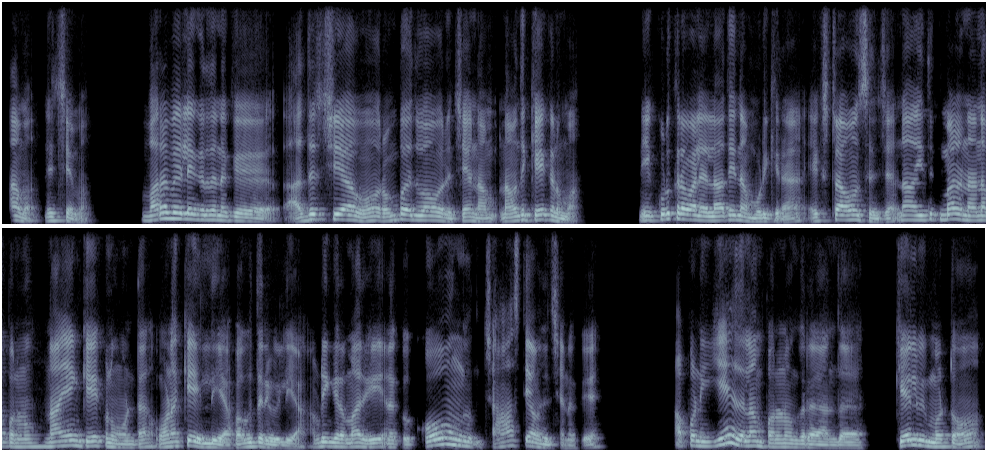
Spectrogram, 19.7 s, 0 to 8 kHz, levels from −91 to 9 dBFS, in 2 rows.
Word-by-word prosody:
ஆமா. -, -, -1 dB, 0.2 s
நிச்சயமா. 140 Hz, 0 st, -3 dB, 0.7 s
வரவேயில்லங்கிறது 190 Hz, -3 st, +2 dB
எனக்கு 145 Hz, -3 st, 0 dB, 0.6 s
அதிர்ச்சியாவும், 180 Hz, -6 st, +2 dB
ரொம்ப 165 Hz, +7 st, -2 dB
இதுவாவும் 160 Hz, -2 st, +1 dB
இருந்துச்சு. 135 Hz, -, -2 dB
ஏ -, -, -1 dB
நா -, -, 0 dB, 0.2 s
நான் 125 Hz, +1 st, +1 dB
வந்து 170 Hz, +4 st, 0 dB
கேட்கணுமா. 160 Hz, -, +1 dB, 0.7 s
"நீ -, -, 0 dB
குடுக்கற 195 Hz, +1 st, +3 dB
வேலை 165 Hz, -3 st, +3 dB
எல்லாத்தையும் 150 Hz, +3 st, +2 dB
நான் 120 Hz, -5 st, -1 dB
முடிக்கிறேன். 115 Hz, -4 st, -1 dB, 0.2 s
எக்ஸ்ட்ராவும் 165 Hz, +6 st, +1 dB
செஞ்சேன். 110 Hz, -1 st, -2 dB
நான் 165 Hz, 0 st, 0 dB
இதுக்கு 180 Hz, +2 st, -4 dB
மேல 190 Hz, 0 st, +2 dB
நான் 155 Hz, -1 st, +2 dB
என்ன 155 Hz, 0 st, +1 dB
பண்ணனும்? 135 Hz, 0 st, -2 dB
நான் 160 Hz, +3 st, +2 dB
ஏன் 180 Hz, -2 st, 0 dB
கேட்கணும் 145 Hz, -7 st, 0 dB
உன்ட்ட? 115 Hz, +3 st, -3 dB, 0.2 s
உனக்கே 155 Hz, +5 st, +1 dB
இல்லையா? 125 Hz, -6 st, +3 dB
பகுத்தறிவு 135 Hz, -4 st, +2 dB
இல்லையா?" 95 Hz, -3 st, -1 dB
அப்படிங்கிற 145 Hz, 0 st, +1 dB
மாரி 135 Hz, -3 st, +1 dB
எனக்கு 120 Hz, -4 st, -4 dB, 0.2 s
கோவம்ங்க 190 Hz, -2 st, +2 dB, 0.2 s
ஜாஸ்தியா 170 Hz, 0 st, -2 dB
வந்துச்சு 105 Hz, -4 st, -3 dB
எனக்கு. 95 Hz, -1 st, -6 dB, 0.9 s
அப்போ -, -, -2 dB
நீ 155 Hz, -, +1 dB, 0.2 s
ஏன் 270 Hz, 0 st, +3 dB
இதெல்லாம் 170 Hz, -4 st, +1 dB
பண்ணணுங்கிற 130 Hz, -2 st, 0 dB, 0.2 s
அந்த 100 Hz, 0 st, -2 dB, 0.6 s
கேள்வி 185 Hz, 0 st, +3 dB
மட்டும், 140 Hz, -1 st, 0 dB
150 Hz, 150 wpm, -22 LUFS, 130-170 Hz, 0.9 s, குடுக்கற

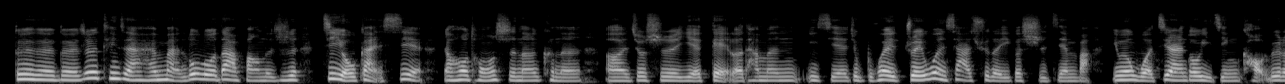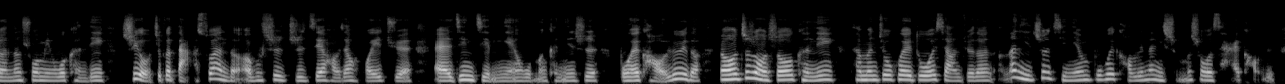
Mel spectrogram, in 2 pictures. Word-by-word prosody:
对 240 Hz, -1 st, +6 dB
对 215 Hz, -2 st, +4 dB
对， 200 Hz, 0 st, +2 dB
这 270 Hz, +8 st, +2 dB
个 290 Hz, -, +7 dB
听 280 Hz, -1 st, +3 dB
起 260 Hz, -, +2 dB
来 200 Hz, -3 st, +4 dB
还 200 Hz, 0 st, 0 dB
蛮 205 Hz, -5 st, +2 dB
落 245 Hz, +4 st, +5 dB
落 230 Hz, -3 st, +4 dB
大 220 Hz, -1 st, +4 dB
方 175 Hz, -2 st, -3 dB
的。 175 Hz, -1 st, -4 dB
就 190 Hz, +3 st, -7 dB
是 200 Hz, 0 st, +1 dB, 0.2 s
既 265 Hz, -1 st, +3 dB
有 175 Hz, -6 st, +5 dB
感 175 Hz, -, 0 dB
谢， 215 Hz, +6 st, -2 dB, 0.2 s
然 195 Hz, -1 st, 0 dB
后 210 Hz, +2 st, +5 dB
同 195 Hz, -2 st, 0 dB
时 205 Hz, -2 st, -3 dB
呢， 180 Hz, 0 st, -2 dB
可 195 Hz, -, -6 dB
能， 165 Hz, -2 st, -4 dB, 0.2 s
呃， 170 Hz, 0 st, 0 dB
就 185 Hz, +3 st, -2 dB
是 180 Hz, 0 st, -2 dB
也 165 Hz, -1 st, 0 dB
给 165 Hz, +3 st, 0 dB
了 -, -, +1 dB
他 175 Hz, +2 st, -6 dB
们 180 Hz, 0 st, -4 dB
一 190 Hz, 0 st, -3 dB
些 175 Hz, -1 st, -5 dB
就 185 Hz, +2 st, -3 dB
不 170 Hz, 0 st, -8 dB
会 210 Hz, -1 st, +5 dB
追 200 Hz, +3 st, +4 dB
问 245 Hz, -2 st, +4 dB
下 195 Hz, -3 st, -4 dB
去 180 Hz, +4 st, -8 dB
的 175 Hz, -4 st, -1 dB
一 155 Hz, -, -6 dB
个 175 Hz, +1 st, -4 dB
时 160 Hz, -2 st, -9 dB
间 160 Hz, +1 st, -5 dB
吧。 -, -, -4 dB, 0.2 s
因 200 Hz, +1 st, +1 dB
为 205 Hz, -, +7 dB
我 180 Hz, -4 st, +3 dB
既 190 Hz, +8 st, -1 dB
然 185 Hz, -2 st, +4 dB
都 190 Hz, 0 st, +3 dB
已 175 Hz, -4 st, -1 dB
经 170 Hz, +1 st, -6 dB
考 -, -, -2 dB
虑 190 Hz, +1 st, 0 dB
了， 175 Hz, -2 st, +1 dB
那 180 Hz, +3 st, -4 dB
说 190 Hz, 0 st, -3 dB
明 175 Hz, -1 st, -4 dB
我 180 Hz, -, 0 dB
肯 170 Hz, -5 st, -11 dB
定 180 Hz, +1 st, -4 dB, 0.2 s
是 260 Hz, -, -5 dB
有 -, -, +4 dB
这 -, -, -7 dB
个 215 Hz, -, +1 dB
打 -, -, -2 dB
算 240 Hz, -6 st, 0 dB
的， -, -, -2 dB
而 -, -, -2 dB
不 185 Hz, -, -6 dB
是 195 Hz, +1 st, -3 dB
直 175 Hz, -3 st, -7 dB
接 190 Hz, +3 st, 0 dB
好 160 Hz, -4 st, -6 dB
像 180 Hz, +1 st, -4 dB
回 165 Hz, +1 st, -3 dB
绝， 165 Hz, -1 st, -4 dB, 0.2 s
“哎， 170 Hz, 0 st, +4 dB
近 210 Hz, +3 st, +3 dB
几 175 Hz, -3 st, -4 dB
年 155 Hz, +1 st, -5 dB
我 -, -, -3 dB
们 -, -, -8 dB
肯 170 Hz, -, -10 dB
定 175 Hz, -, -5 dB
是 180 Hz, +1 st, -3 dB, 0.2 s
不 175 Hz, -, -1 dB
会 180 Hz, +1 st, +5 dB
考 -, -, -2 dB
虑 245 Hz, +1 st, +3 dB
的”。 180 Hz, -4 st, -1 dB, 0.2 s
然 220 Hz, 0 st, +9 dB
后 235 Hz, -, +9 dB
这 295 Hz, +5 st, +1 dB
种 245 Hz, -7 st, +7 dB
时 205 Hz, +1 st, +1 dB
候 210 Hz, +1 st, +6 dB
肯 195 Hz, -4 st, -2 dB
定 215 Hz, +3 st, 0 dB, 0.2 s
他 210 Hz, -, -4 dB
们 210 Hz, 0 st, +2 dB
就 220 Hz, +1 st, +1 dB
会 215 Hz, 0 st, +3 dB
多 205 Hz, +1 st, +2 dB
想， 185 Hz, -6 st, -4 dB
觉 175 Hz, +1 st, -5 dB
得 185 Hz, 0 st, -3 dB
那 325 Hz, -, +1 dB
你 260 Hz, -8 st, +2 dB
这 290 Hz, +8 st, -3 dB
几 245 Hz, -6 st, -8 dB
年 195 Hz, +3 st, -1 dB
不 215 Hz, 0 st, -6 dB
会 245 Hz, +1 st, +1 dB
考 210 Hz, -6 st, -8 dB
虑， 190 Hz, +2 st, -4 dB
那 225 Hz, +2 st, -2 dB
你 205 Hz, -, -1 dB
什 180 Hz, -, -11 dB
么 205 Hz, -1 st, -9 dB
时 205 Hz, 0 st, -4 dB
候 190 Hz, -, +2 dB
才 -, -, -12 dB
考 -, -, -14 dB
虑？ -, -, -15 dB
190 Hz, 310 characters per minute, -22 LUFS, 175-210 Hz, 0.2 s, 然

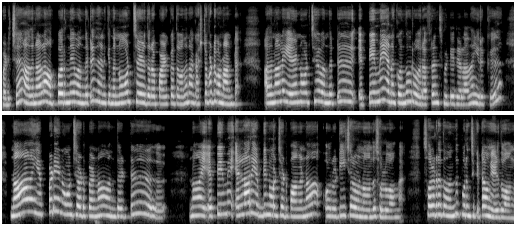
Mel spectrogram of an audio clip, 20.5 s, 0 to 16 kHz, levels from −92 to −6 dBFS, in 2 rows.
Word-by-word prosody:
படிச்சேன். 225 Hz, +10 st, -3 dB
அதனால 275 Hz, +2 st, +2 dB
அப்ப 280 Hz, 0 st, -6 dB
இருந்தே 305 Hz, +1 st, +1 dB
வந்துட்டு 280 Hz, -1 st, 0 dB, 0.2 s
எனக்கு 285 Hz, -1 st, -2 dB
இந்த 265 Hz, 0 st, +1 dB
நோட்ஸ் 320 Hz, +3 st, 0 dB
எழுதுற 275 Hz, -4 st, +2 dB
பழக்கத்த 250 Hz, +1 st, -2 dB
வந்து 270 Hz, +5 st, -2 dB
நான் 300 Hz, -4 st, -2 dB
கஷ்டப்பட்டு 315 Hz, +7 st, -2 dB
கொண்டான்ட்டேன். 250 Hz, -3 st, 0 dB, 0.5 s
அதனால 310 Hz, +3 st, +2 dB, 0.2 s
என் 305 Hz, +1 st, +1 dB
நோட்ஸே 320 Hz, +2 st, -3 dB
வந்துட்டு, 290 Hz, +2 st, -1 dB, 0.4 s
எப்பயுமே 320 Hz, +9 st, -1 dB
எனக்கு 300 Hz, -2 st, -2 dB
வந்து 295 Hz, +4 st, +1 dB
ஒரு 310 Hz, -3 st, -1 dB
ரெஃபரன்ஸ் 290 Hz, +5 st, -2 dB
மெட்டீரியலா 250 Hz, -2 st, -3 dB
தான் 285 Hz, 0 st, -1 dB
இருக்கு. 245 Hz, -1 st, -7 dB, 0.6 s
நான் 400 Hz, +7 st, +7 dB, 0.2 s
எப்படி 420 Hz, +7 st, -1 dB
நோட்ஸ் 335 Hz, -2 st, 0 dB
எடுப்பேன்னா 290 Hz, 0 st, 0 dB
வந்துட்டு, 270 Hz, +3 st, -3 dB, 1.2 s
நான் 300 Hz, 0 st, +2 dB
எப்பயுமே 345 Hz, +5 st, -2 dB, 0.2 s
எல்லாரும் 360 Hz, +2 st, +4 dB
எப்படி 300 Hz, +3 st, -2 dB
நோட்ஸ் 310 Hz, -1 st, 0 dB
எடுப்பாங்கன்னா, 270 Hz, +2 st, 0 dB, 0.4 s
ஒரு 270 Hz, -1 st, -2 dB
டீச்சர் 295 Hz, 0 st, +1 dB
ஒண்ணு 250 Hz, -2 st, -1 dB
வந்து 260 Hz, +2 st, -1 dB
சொல்லுவாங்க. 240 Hz, -1 st, -2 dB, 0.6 s
சொல்றதை 320 Hz, 0 st, +2 dB
வந்து 290 Hz, +4 st, +1 dB
புரிஞ்சுகிட்டு 305 Hz, 0 st, +1 dB
அவங்க 285 Hz, -4 st, +4 dB
எழுதுவாங்க. 225 Hz, -3 st, -2 dB
290 Hz, 140 wpm, -23 LUFS, 260-315 Hz, 1.2 s, நான்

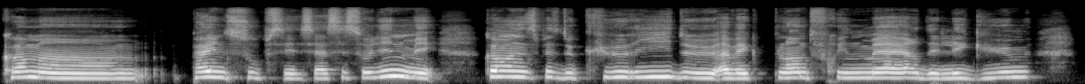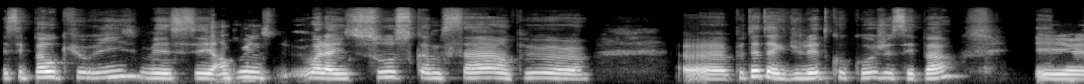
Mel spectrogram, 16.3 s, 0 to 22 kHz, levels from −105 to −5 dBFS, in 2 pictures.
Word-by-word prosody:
comme 245 Hz, +1 st, +1 dB
un 200 Hz, -2 st, +2 dB, 0.4 s
pas 240 Hz, +2 st, +3 dB
une 245 Hz, -2 st, +1 dB
soupe, 225 Hz, -2 st, -9 dB
c'est 195 Hz, -1 st, -5 dB
c'est 195 Hz, +2 st, -5 dB
assez 195 Hz, +3 st, -5 dB
solide, 250 Hz, +6 st, +4 dB
mais 215 Hz, -3 st, +2 dB, 0.3 s
comme 265 Hz, 0 st, +6 dB
un 260 Hz, -1 st, +3 dB
espèce 240 Hz, -1 st, -4 dB
de 215 Hz, +1 st, -4 dB
curry 245 Hz, +4 st, +1 dB
de 215 Hz, -3 st, +1 dB
avec 200 Hz, 0 st, +1 dB
plein 225 Hz, 0 st, 0 dB
de 220 Hz, -, -6 dB
fruits 225 Hz, 0 st, -8 dB
de 220 Hz, -, -1 dB
mer, 220 Hz, 0 st, +2 dB
des 200 Hz, 0 st, 0 dB
légumes, 210 Hz, +5 st, -2 dB, 0.4 s
mais 210 Hz, -, -6 dB
c'est 235 Hz, -, -6 dB
pas 240 Hz, +2 st, +5 dB
au 245 Hz, -, +7 dB
curry, 245 Hz, +4 st, -4 dB
mais 205 Hz, -1 st, +1 dB
c'est 205 Hz, 0 st, 0 dB
un 195 Hz, 0 st, 0 dB
peu 240 Hz, +4 st, -3 dB
une 240 Hz, -1 st, +2 dB
s 225 Hz, +2 st, -10 dB, 0.2 s
voilà, 210 Hz, -3 st, +5 dB
une 195 Hz, 0 st, +2 dB
sauce 240 Hz, +5 st, -3 dB
comme 210 Hz, -1 st, -3 dB
ça, 220 Hz, +1 st, -1 dB
un 205 Hz, -, 0 dB
peu, 210 Hz, +2 st, -10 dB, 0.2 s
heu, 190 Hz, -1 st, 0 dB, 0.8 s
heu, 180 Hz, -10 st, +2 dB
peut-être 265 Hz, +5 st, +3 dB
avec 200 Hz, -5 st, +4 dB
du 200 Hz, +2 st, -6 dB
lait 210 Hz, +2 st, +4 dB
de 215 Hz, -, -12 dB
coco, 215 Hz, 0 st, -4 dB
je 215 Hz, -1 st, -5 dB
sais 205 Hz, -1 st, -4 dB
pas 200 Hz, +7 st, 0 dB, 0.6 s
et 185 Hz, -1 st, +1 dB
215 Hz, 200 wpm, -22 LUFS, 200-235 Hz, 0.8 s, au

